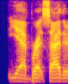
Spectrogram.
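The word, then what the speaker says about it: Seither: Scyther is Brett Scyther is how you say his name.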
